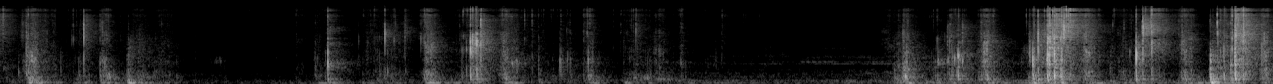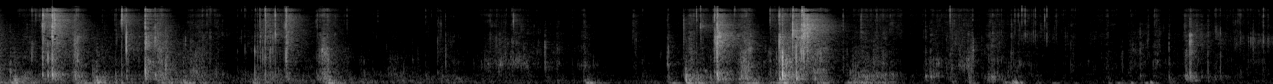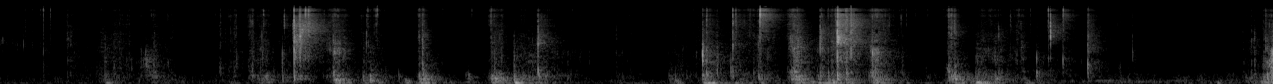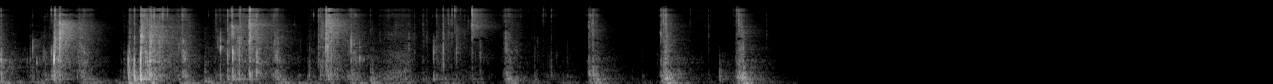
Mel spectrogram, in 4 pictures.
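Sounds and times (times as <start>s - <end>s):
slime crackling and popping: 0.0s - 7.6s, 8.8s - 31.6s, 32.3s - 37.0s, 37.8s - 46.0s.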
